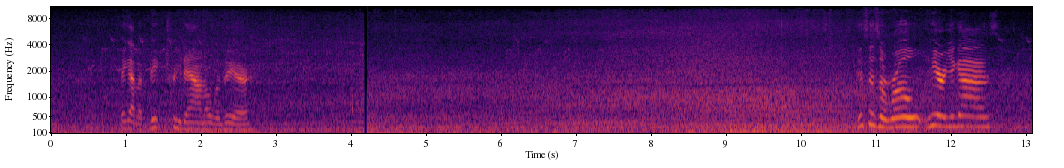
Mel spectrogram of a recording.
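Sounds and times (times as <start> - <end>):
car engine running: 0.0 - 12.4
road noise: 0.0 - 13.0.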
